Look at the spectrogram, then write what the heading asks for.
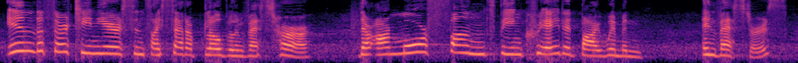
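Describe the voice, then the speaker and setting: An Irish-accented woman giving a motivational conference keynote, speaking emphatically with rhetorical questions and deliberate repetition, in a rallying manner. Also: sits high, a bit bright. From Ireland. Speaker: keynote speaker, founder and CEO. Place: conference venue, speaking to an audience. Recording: clearly noisy live conference stage.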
